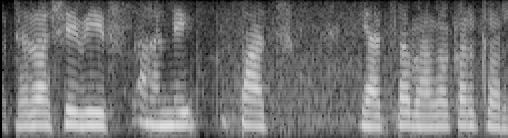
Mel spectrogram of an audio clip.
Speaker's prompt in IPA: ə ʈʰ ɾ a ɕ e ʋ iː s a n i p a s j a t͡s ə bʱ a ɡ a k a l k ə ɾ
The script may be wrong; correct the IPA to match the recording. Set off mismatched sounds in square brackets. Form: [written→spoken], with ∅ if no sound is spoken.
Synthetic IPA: ə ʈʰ ɾ a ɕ e ʋ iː s a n i p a [s→t͡s] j a t͡s [ə→a] bʱ a ɡ a k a [l→ɾ] k ə ɾ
